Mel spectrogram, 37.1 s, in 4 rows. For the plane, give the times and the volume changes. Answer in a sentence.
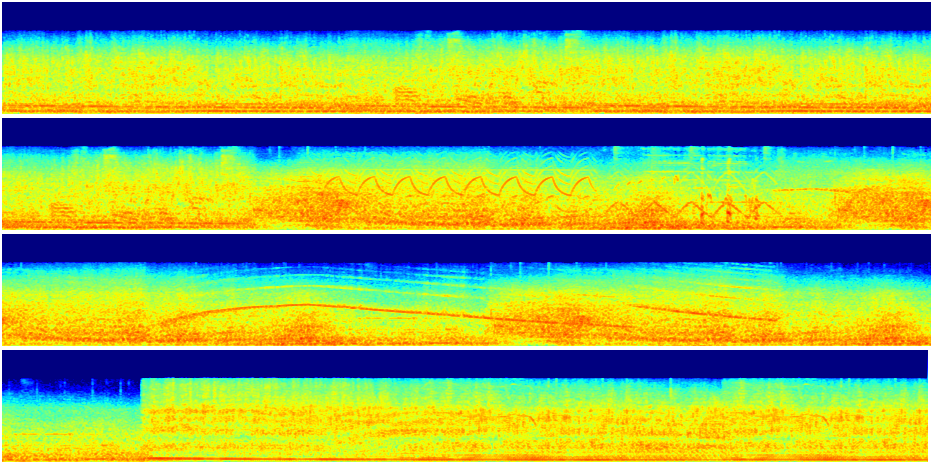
The plane can be heard from 0.0 to 37.1 s, at a steady volume.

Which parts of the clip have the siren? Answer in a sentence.
You can hear the siren from 12.2 to 18.2 s and from 20.1 to 26.4 s.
